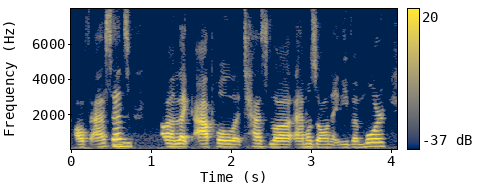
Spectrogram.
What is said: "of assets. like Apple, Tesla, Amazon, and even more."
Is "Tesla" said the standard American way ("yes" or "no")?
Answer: yes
